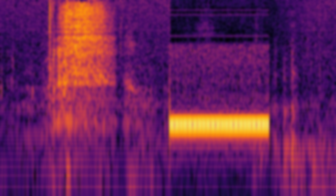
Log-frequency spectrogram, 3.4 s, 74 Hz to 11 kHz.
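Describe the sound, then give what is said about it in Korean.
A single steady telephone ringback tone plays while a call is placed to a listener. It is one mid-pitched, unbroken beep lasting about a second. “공하나이6님한테 한번 걸어볼까요?”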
